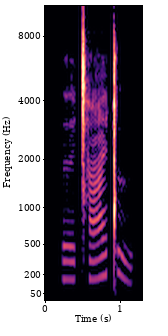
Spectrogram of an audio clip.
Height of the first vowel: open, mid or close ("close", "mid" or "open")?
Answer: mid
